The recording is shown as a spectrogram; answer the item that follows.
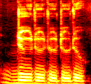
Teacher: No es una R suave, do, do, do, do, pero casi do, do, do. Con la D que no es interdental, es siempre detrás de los dientes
